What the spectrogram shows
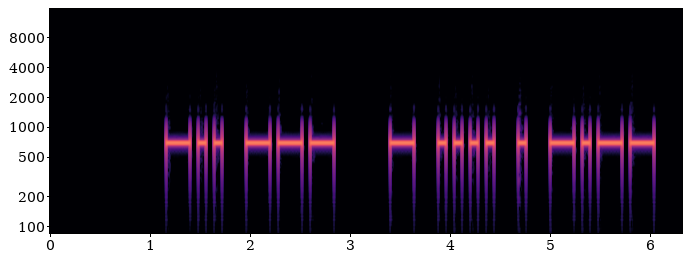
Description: Morse code, heard as a keyed tone, about 15 wpm, 700 Hz. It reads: DO THEY
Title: Sentences from Top 1000 Words - Review Part 6 - 15wpm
